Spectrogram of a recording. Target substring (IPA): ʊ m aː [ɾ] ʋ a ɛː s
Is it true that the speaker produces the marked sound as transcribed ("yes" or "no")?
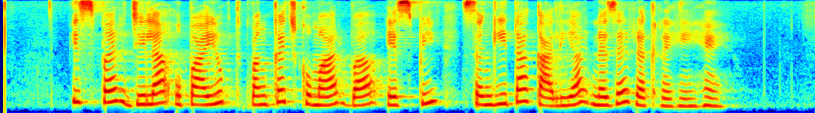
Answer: yes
